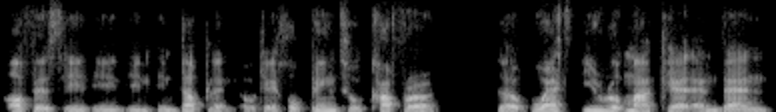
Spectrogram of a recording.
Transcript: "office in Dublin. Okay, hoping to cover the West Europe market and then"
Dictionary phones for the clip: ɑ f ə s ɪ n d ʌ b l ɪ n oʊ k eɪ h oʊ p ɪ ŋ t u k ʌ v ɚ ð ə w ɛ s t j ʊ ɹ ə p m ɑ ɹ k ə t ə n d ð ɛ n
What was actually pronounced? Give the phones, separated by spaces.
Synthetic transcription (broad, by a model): ɑ f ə s ɪ n d ʌ b l ɪ n oʊ k eɪ h oʊ p ɪ ŋ t u k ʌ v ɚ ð ə w ɛ s t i ɹ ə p m ɑ k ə t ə n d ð ɛ n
